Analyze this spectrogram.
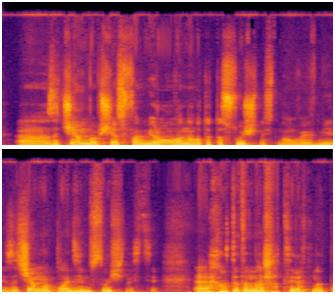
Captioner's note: laughing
